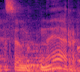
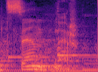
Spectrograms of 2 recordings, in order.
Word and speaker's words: центнер: 3 с ме А ось одиниця виміру маси яка дорівнює 100 кг називається не центнер а центнер Отже п'ять центнерів а не пять центнерів Зараз ми вели розмову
